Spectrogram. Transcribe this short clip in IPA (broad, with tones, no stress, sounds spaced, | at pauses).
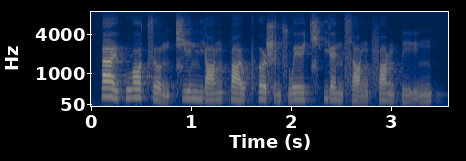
a˥˧ ɪ̯ p w ɔ˥˩ t͡s ɤ̰˨˩ ŋ t͡ɕ i˥ n̪ j ɑ˧˥ ŋ p ɑ˧˥ ʊ̯ pʰ ɤ˥˩ ʂ ə˩ n s w e˥ ɪ̯ t͡ɕʰ j ɛ˥˩ n s ɑ̰˨˩ ŋ f ɑ˥˩ ŋ p ḭ˨˩˦ ŋ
